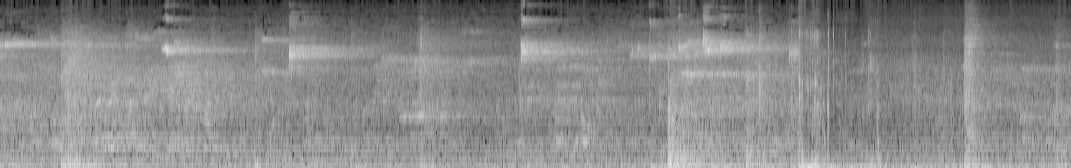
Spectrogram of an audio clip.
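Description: A ball thumps against the floor and walls.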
